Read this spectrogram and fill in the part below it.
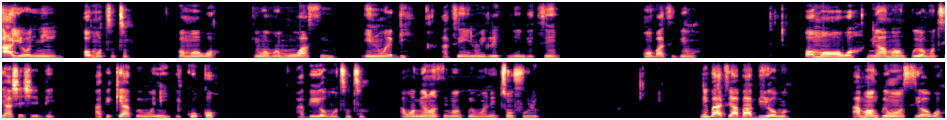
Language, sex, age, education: Yoruba, female, 46-60, tertiary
